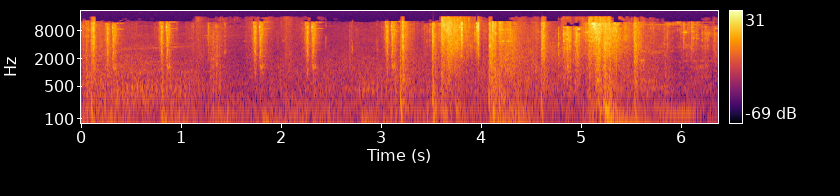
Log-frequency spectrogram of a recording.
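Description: Gunshots crack in quick bursts in a video game.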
